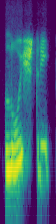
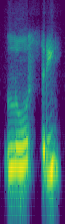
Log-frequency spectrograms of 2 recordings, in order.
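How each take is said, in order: First: The s before t sounds like sh. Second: The s before t sounds like s. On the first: "o som parecido com a letra X" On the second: "o som da própria letra S"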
